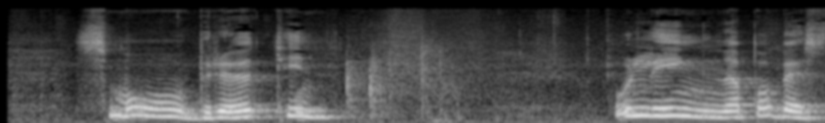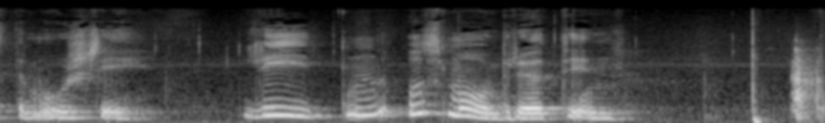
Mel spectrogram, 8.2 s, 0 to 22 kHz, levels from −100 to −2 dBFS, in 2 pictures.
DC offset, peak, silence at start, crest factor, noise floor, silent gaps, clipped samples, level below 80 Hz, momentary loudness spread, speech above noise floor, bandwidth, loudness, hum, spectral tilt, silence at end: under 0.1%; -6 dBFS; 0.4 s; 16 dB; -55 dBFS; none; under 0.1%; -50 dBFS; 16 LU; 35 dB; 15.5 kHz; -22 LUFS; none; -6.5 dB/octave; 0 s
